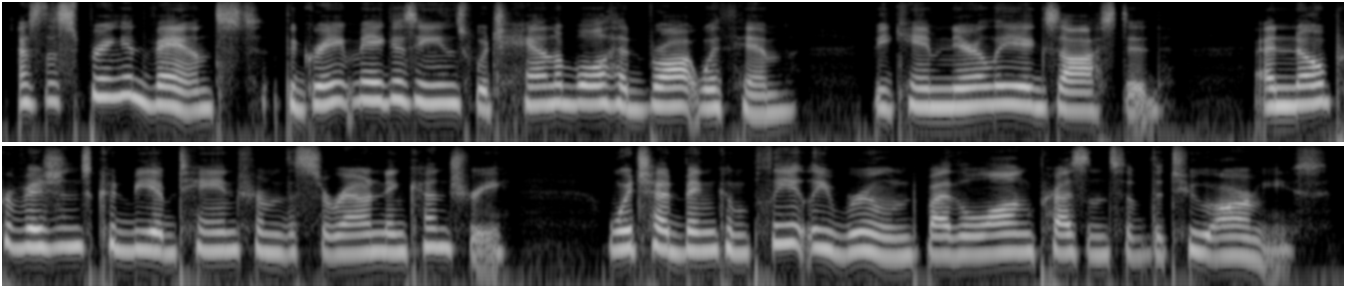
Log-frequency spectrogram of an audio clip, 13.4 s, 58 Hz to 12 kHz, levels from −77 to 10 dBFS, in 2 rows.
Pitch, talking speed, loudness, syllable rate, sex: 225 Hz, 175 wpm, -19 LUFS, 5.4 syllables/s, female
